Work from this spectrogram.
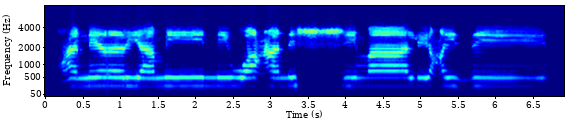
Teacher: Shin, tambahkan lagi tafashi pada huruf shin, lalu zai tambahkan lagi sofirnya.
